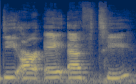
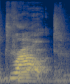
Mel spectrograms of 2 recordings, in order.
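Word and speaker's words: draught: years old 22 to know that draft d-r-a-f-t right and draft d-r-a-u-g-h-t are pronounced the same i always pronounce draft as draft and then the other one as drought like water is missing yeah yeah yeah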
